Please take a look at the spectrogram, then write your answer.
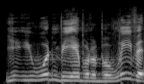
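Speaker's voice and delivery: ordinary talk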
